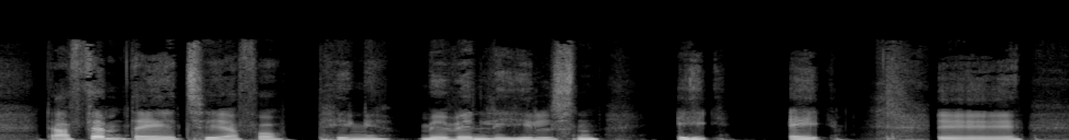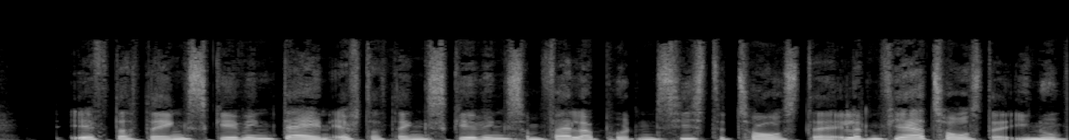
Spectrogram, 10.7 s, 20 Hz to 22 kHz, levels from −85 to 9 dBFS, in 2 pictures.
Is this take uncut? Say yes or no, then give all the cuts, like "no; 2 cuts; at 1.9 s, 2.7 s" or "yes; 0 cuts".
no; 1 cut; at 4.7 s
